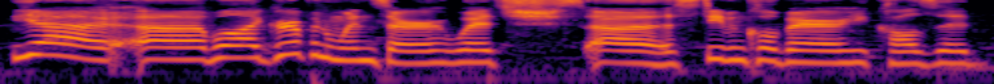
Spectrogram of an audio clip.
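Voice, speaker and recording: A woman's voice: a little high, a little slow, a bit bright. A woman in her late twenties, born in Bosnia and raised in Canada, with Bosnian as her first language, chatting easily as a guest and using casual fillers. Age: late 20s. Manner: easygoing, conversational with fillers. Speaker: musician guest. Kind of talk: casual interview chat.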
